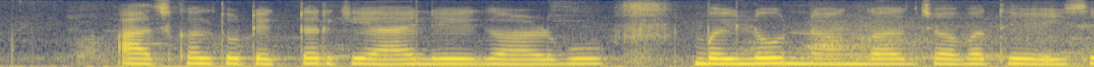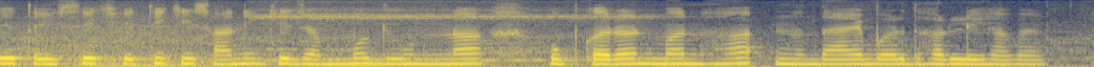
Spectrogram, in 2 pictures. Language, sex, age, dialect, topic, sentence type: Chhattisgarhi, female, 18-24, Western/Budati/Khatahi, agriculture, statement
